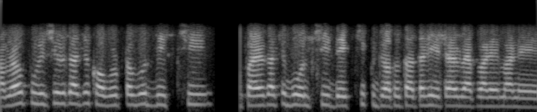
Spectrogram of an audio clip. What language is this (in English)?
Bangla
